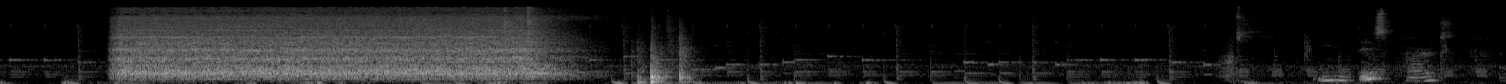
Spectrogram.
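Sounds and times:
hair dryer blowing: 1.0s - 6.9s
short thump: 6.3s - 7.0s.

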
